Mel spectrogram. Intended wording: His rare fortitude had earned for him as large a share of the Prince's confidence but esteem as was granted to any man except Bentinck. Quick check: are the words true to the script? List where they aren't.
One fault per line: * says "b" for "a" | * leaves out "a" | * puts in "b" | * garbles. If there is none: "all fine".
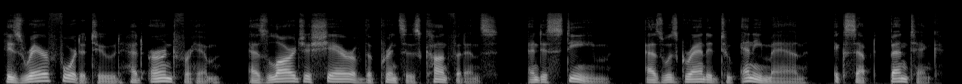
* says "and" for "but"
